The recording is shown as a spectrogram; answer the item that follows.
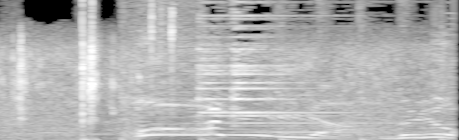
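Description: A handboard, a hand-sized skateboard, clacking sharply on a stone ledge as it is flipped and caught, followed by a long drawn-out vocal exclamation that rises and then falls in pitch.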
